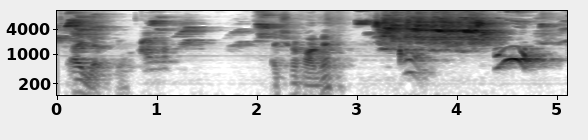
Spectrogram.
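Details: A pet grey parrot chatters in mimicked speech-like phrases during a morning routine, then gives a loud harsh squawk and a whistled rising-falling note.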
